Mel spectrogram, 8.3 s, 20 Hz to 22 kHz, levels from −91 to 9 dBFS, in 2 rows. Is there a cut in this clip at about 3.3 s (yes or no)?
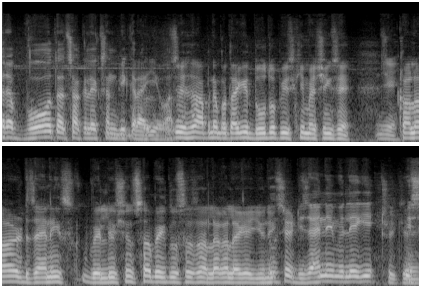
no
